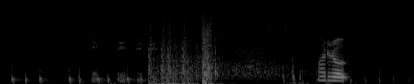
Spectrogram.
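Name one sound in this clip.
A gun fires a single shot.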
